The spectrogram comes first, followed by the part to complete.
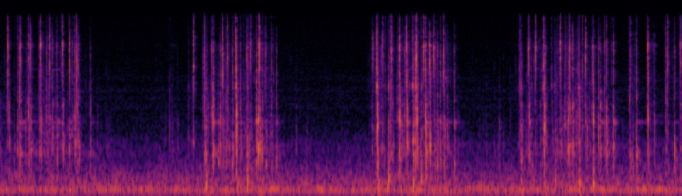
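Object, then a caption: Plastic mechanical computer keyboard. Fingertips of both hands type rapidly on a full-size backlit mechanical computer keyboard with plastic keycaps, producing bright, sharp clicky key taps. The typing comes in four quick bursts separated by short pauses, with a steady low hum underneath.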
